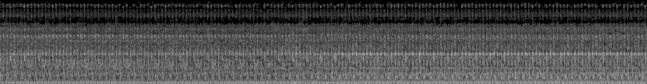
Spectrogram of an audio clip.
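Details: 2017 Toyota after a major service: steady idle with a regular light knock, about three to four per second, following engine speed. Knocking noise at idle; cause suspected, not confirmed.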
